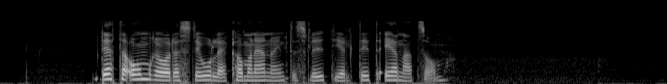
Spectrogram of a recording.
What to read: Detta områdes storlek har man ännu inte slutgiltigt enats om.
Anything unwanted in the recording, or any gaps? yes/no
no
